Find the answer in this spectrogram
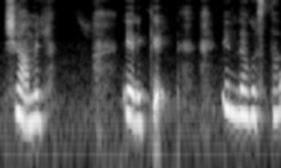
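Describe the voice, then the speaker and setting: A timid young bride on the edge of tears, her replies short and hesitant, pitched noticeably higher than the storyteller's own voice , as a woman puts her on with a Malappuram Malayalam accent. The voice is soft and quiet. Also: steady tone, drawn-out words. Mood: sad.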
